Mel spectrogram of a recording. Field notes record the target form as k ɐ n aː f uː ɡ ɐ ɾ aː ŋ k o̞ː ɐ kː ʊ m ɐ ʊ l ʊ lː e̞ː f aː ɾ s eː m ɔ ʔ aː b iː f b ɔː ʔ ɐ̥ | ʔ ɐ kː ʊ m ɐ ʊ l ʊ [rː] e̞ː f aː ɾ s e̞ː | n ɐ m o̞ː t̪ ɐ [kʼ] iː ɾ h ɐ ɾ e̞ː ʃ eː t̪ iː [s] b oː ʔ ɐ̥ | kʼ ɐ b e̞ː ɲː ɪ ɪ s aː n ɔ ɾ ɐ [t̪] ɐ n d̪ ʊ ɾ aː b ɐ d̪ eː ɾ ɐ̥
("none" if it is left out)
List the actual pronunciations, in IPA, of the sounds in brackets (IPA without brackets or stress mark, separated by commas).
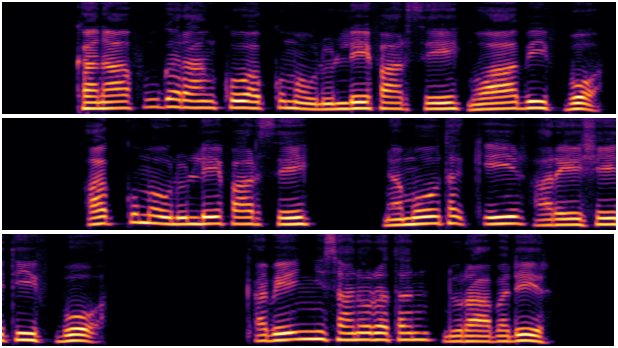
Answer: lː, kʼ, f, t̪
